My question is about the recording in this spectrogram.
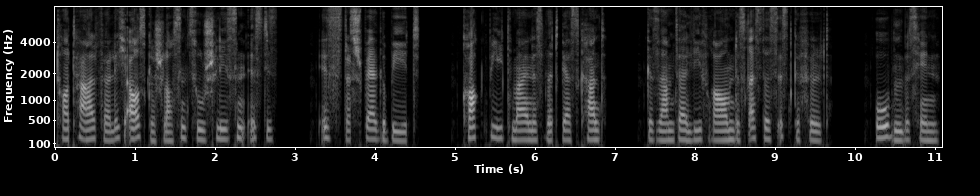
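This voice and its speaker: A man's voice: a little high, fairly even intonation, unhurried, no room sound, close to an everyday voice. A man voicing a cheerful female alien delivery pilot who speaks in broken, scrambled word order. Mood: refusing.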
